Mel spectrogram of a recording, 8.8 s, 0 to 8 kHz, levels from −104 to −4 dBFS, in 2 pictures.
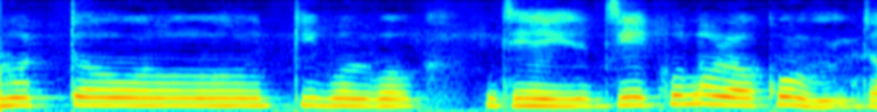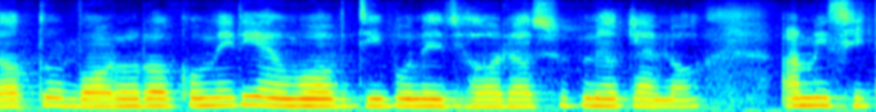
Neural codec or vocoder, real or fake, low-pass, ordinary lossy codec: codec, 16 kHz, 1 kbps, FunCodec, trained on LibriTTS, 50 frames a second; fake; none; none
